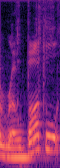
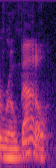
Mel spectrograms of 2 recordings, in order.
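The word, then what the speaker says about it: ロボトル: Because for some reason in Japanese it's a robottle and not a robattle.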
